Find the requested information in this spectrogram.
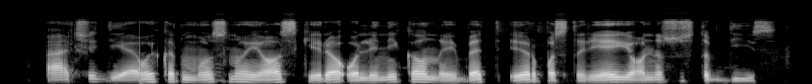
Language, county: Lithuanian, Vilnius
